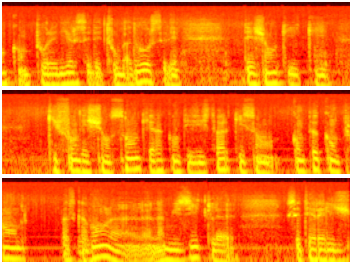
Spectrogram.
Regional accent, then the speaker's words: Switzerland; Je suis suisse, quoi.

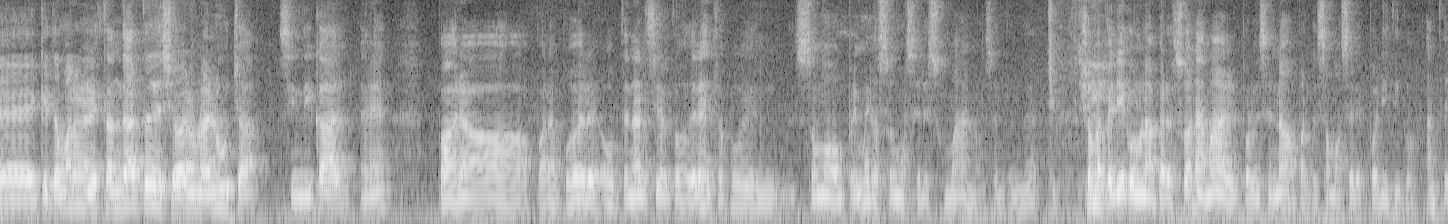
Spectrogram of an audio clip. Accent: Buenos Aires, Argentina; Porque yo soy como porteño bastante mal hablado.

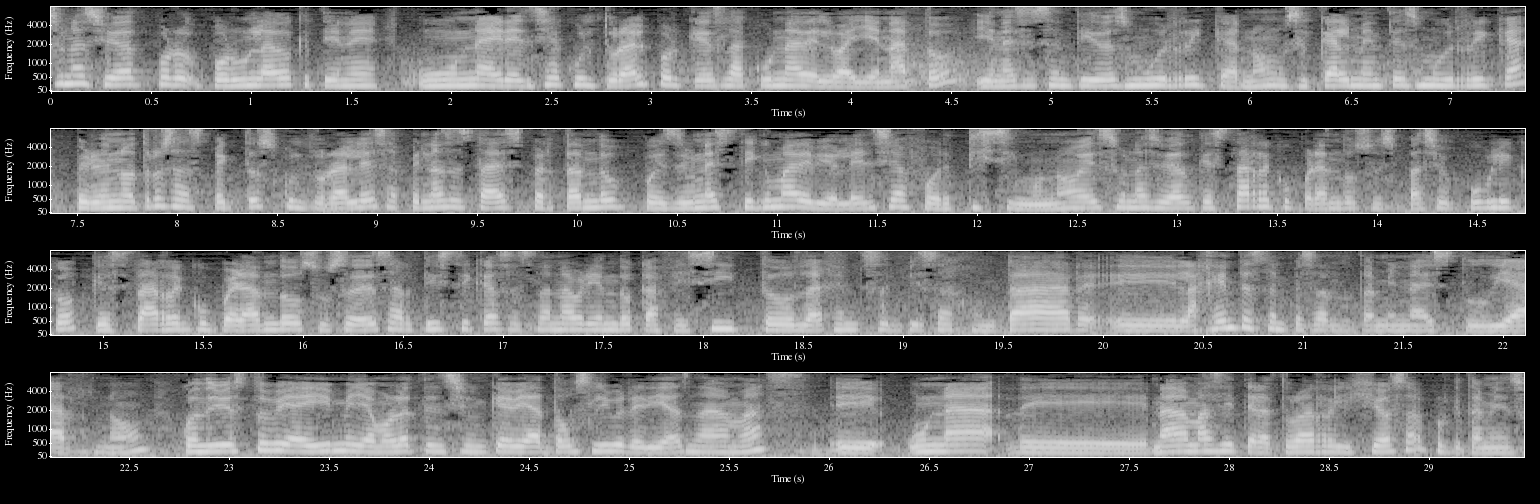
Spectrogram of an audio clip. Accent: Mexico; creo que como mexicanos hemos hecho obviamente nuestra hegemonía

